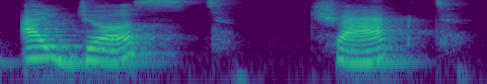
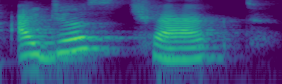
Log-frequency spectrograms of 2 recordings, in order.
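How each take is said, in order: First: "I just", T held unreleased, then "checked"; T held before a break. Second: "just checked" run together, T not exploded; words linked. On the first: Teacher showing learners the unexploded T, separated "just checked". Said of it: "você não precisa explodir o T". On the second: Teacher showing learners how to link, "just checked" joined. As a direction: slide "just" straight into "checked", slowly. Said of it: "Você pode emendar". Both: Shown as a demonstration.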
